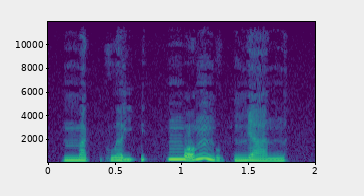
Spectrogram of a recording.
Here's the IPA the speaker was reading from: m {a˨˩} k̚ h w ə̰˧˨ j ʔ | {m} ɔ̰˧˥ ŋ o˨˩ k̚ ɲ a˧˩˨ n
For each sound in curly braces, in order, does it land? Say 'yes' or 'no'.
yes, yes

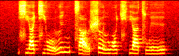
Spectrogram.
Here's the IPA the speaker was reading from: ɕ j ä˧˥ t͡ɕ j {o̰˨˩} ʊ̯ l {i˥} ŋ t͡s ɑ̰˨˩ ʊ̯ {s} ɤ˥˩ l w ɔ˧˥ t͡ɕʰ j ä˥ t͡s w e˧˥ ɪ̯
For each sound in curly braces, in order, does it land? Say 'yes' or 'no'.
yes, yes, no

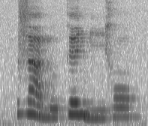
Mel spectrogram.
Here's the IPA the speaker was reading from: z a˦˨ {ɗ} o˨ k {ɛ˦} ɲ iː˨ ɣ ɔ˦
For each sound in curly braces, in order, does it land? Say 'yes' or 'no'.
no, yes

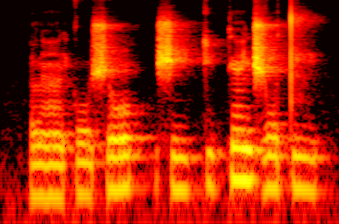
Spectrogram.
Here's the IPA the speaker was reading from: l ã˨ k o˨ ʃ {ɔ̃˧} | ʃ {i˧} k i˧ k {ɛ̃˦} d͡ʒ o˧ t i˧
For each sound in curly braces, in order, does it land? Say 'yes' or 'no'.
yes, yes, yes

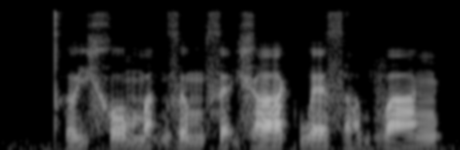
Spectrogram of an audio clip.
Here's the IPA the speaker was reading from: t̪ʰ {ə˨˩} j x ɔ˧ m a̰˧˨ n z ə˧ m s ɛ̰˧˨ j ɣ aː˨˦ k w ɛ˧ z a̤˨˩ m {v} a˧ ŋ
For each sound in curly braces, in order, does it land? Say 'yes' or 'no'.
no, yes

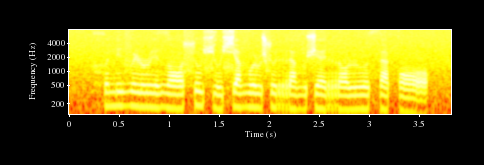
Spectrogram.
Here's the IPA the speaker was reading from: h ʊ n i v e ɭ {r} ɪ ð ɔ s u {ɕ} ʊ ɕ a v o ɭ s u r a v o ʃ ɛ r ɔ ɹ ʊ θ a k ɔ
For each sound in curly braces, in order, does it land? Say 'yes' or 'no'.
no, yes

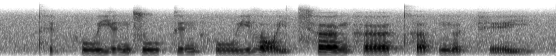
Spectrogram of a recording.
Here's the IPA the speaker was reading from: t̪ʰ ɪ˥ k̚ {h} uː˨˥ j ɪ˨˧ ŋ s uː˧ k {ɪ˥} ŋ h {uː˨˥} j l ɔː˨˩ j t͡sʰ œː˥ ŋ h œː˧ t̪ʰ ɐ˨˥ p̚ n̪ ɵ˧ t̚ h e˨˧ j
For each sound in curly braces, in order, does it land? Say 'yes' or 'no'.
yes, yes, yes

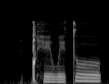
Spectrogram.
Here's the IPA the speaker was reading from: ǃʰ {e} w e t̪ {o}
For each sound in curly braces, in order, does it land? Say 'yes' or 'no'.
yes, yes

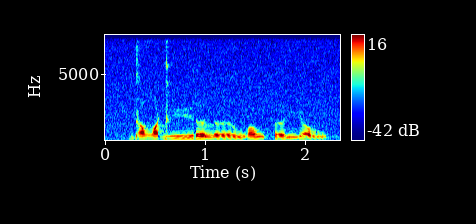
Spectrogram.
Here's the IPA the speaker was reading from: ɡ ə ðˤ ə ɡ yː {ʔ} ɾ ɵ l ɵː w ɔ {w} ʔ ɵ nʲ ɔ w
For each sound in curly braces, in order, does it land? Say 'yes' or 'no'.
no, yes

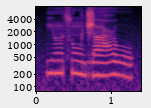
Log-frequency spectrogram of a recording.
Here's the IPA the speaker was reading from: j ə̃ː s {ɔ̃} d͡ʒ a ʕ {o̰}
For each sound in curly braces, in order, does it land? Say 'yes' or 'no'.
no, no

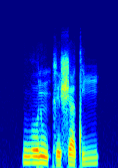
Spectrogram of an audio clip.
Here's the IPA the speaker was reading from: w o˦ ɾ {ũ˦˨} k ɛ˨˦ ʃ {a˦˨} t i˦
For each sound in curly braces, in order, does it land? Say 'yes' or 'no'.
yes, no

